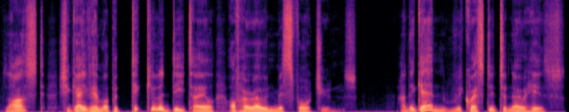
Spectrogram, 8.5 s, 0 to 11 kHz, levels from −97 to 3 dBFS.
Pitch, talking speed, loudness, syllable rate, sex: 135 Hz, 125 wpm, -17 LUFS, 3.8 syllables/s, male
